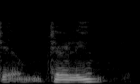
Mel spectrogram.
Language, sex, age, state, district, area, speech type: Malayalam, male, 60+, Kerala, Kasaragod, rural, spontaneous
